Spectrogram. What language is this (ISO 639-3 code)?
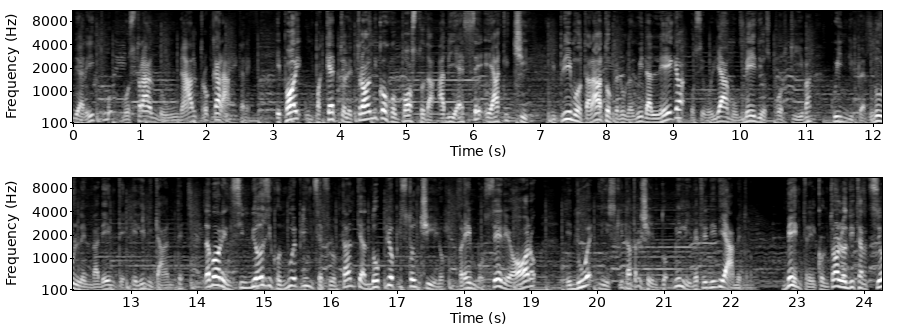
ita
